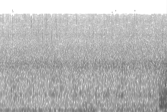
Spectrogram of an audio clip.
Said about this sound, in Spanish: Además de los saludos, también se registraron sonidos de todo tipo. Incluyeron vehículos, animales y fenómenos naturales. Por ejemplo, el sonido de la lluvia.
